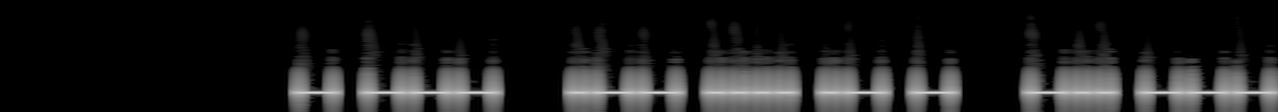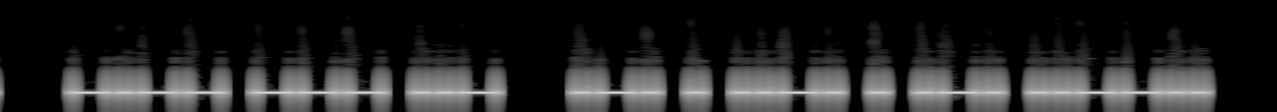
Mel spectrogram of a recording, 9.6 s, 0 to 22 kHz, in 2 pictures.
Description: Morse code, heard as a keyed tone, about 28 wpm, 700 Hz. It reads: TO WHAT DO YOU REFER?
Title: Sentences from Top 1000 Words 28wpm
